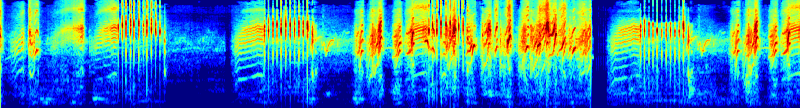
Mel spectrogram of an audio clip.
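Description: Swiftlets give bursts of high, buzzy twittering and rapid chirps, coming in dense runs of a second or two with brief silent gaps.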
